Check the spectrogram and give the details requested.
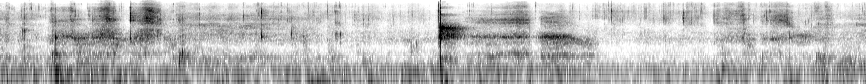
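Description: Close-up eating sounds: a person biting and chewing an egg roll filled with noodles, with soft wet mouth clicks throughout and one sharp click about four seconds in, the loudest sound.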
